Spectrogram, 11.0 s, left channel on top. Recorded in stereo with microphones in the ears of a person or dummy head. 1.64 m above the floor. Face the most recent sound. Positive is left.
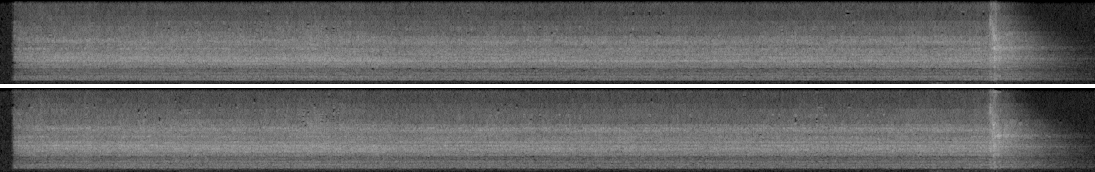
turn(degrees=-70)  # may be behind; listen again after turning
